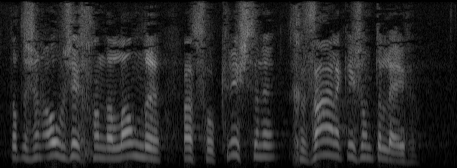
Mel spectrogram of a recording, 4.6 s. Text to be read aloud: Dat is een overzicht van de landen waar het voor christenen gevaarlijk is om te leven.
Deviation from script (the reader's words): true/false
true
